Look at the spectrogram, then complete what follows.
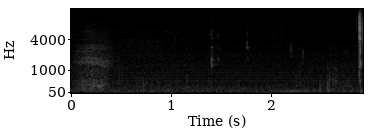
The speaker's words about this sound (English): Sorry, both both, ta- of us both taking a sip of beer at the same time. Yeah, Yeah, bad- bad timing. Normally, Um, normally we we uh, go opposite.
